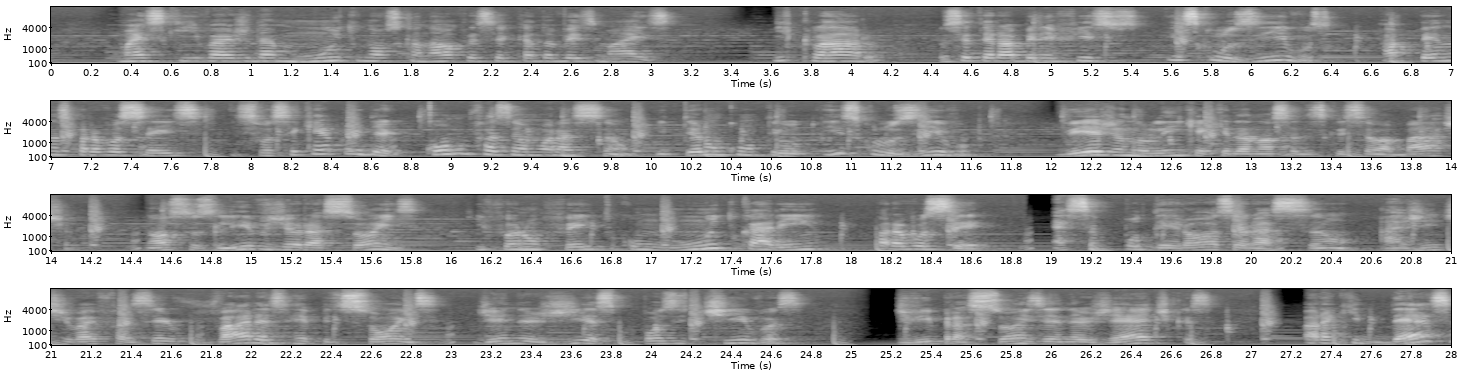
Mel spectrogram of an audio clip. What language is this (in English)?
Portuguese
